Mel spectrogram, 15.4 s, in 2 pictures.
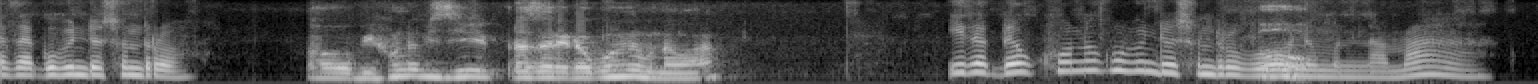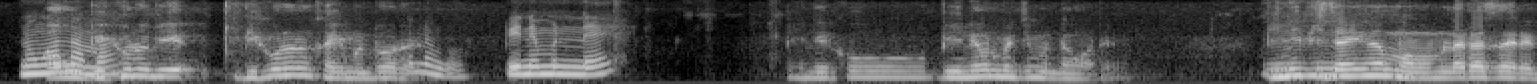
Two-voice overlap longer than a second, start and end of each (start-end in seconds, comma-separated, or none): none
